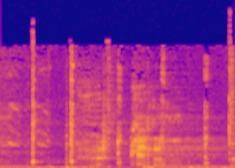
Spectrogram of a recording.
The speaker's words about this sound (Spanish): Sigue con esa tos.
